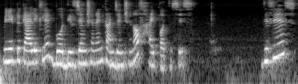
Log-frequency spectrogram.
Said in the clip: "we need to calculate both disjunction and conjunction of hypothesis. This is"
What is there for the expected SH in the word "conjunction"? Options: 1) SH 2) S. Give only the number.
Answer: 1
